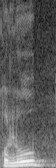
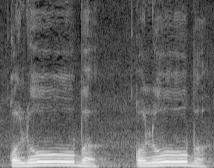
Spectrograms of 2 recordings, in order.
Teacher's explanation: ساکن ہونے کی صورت میں یہاں پر قلقلہ یعنی آواز لوٹتی ہوئی محسوس ہونی چاہیے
